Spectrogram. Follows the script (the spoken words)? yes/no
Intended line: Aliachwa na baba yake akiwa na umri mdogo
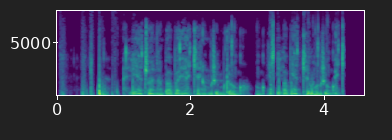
no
